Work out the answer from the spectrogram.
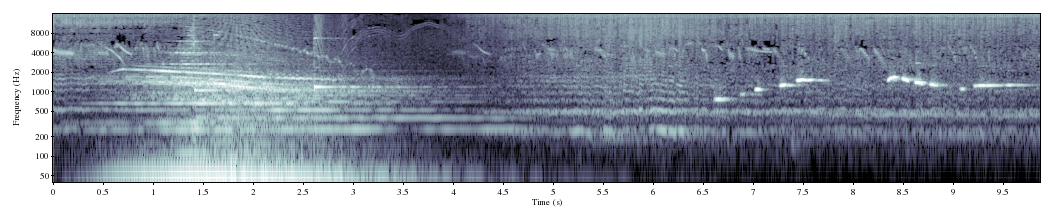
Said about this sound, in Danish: Det er hende, der går og fløjter.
